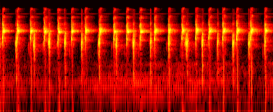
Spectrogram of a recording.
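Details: Batman lovebird in long ngekek singing: evenly spaced, sharp high chirps with a clear tonal peak, about two to three per second, clean and uninterrupted.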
